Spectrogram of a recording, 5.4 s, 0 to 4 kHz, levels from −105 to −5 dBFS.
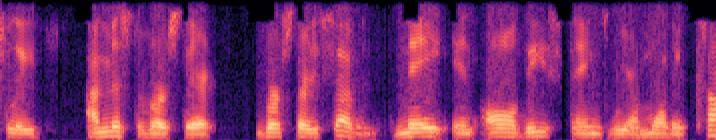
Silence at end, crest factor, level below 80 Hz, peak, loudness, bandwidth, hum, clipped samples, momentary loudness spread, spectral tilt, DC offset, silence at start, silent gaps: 0 s; 18 dB; -50 dBFS; -2 dBFS; -21 LUFS; 4 kHz; none; under 0.1%; 8 LU; -11 dB/octave; under 0.1%; 0 s; none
